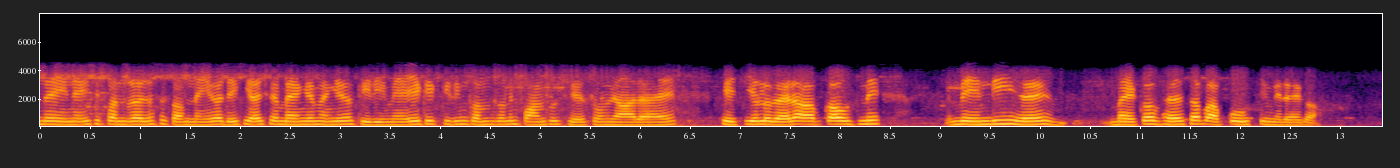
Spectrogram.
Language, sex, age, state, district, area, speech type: Hindi, female, 45-60, Uttar Pradesh, Mirzapur, urban, conversation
